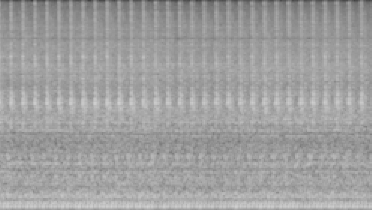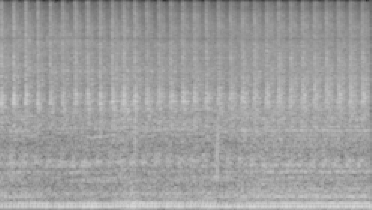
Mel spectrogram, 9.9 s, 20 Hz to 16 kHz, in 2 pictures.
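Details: Ford EF Falcon XR6 idling: steady mechanical ticking/flapping about three ticks a second, seemingly from flywheel/gearbox/extractors-cat area under car, worsening over time; first dismissed as exhaust leak; pace rises with speed; cause unknown.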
